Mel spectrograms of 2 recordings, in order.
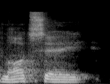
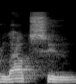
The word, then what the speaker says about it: Lao Tzu: It is said that a student of the Tao learned that, so there was a particular student of the Tao learned that Lao Tse or Lao Tzu, it's pronounced both ways, Lao Tzu and Lao Tse.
